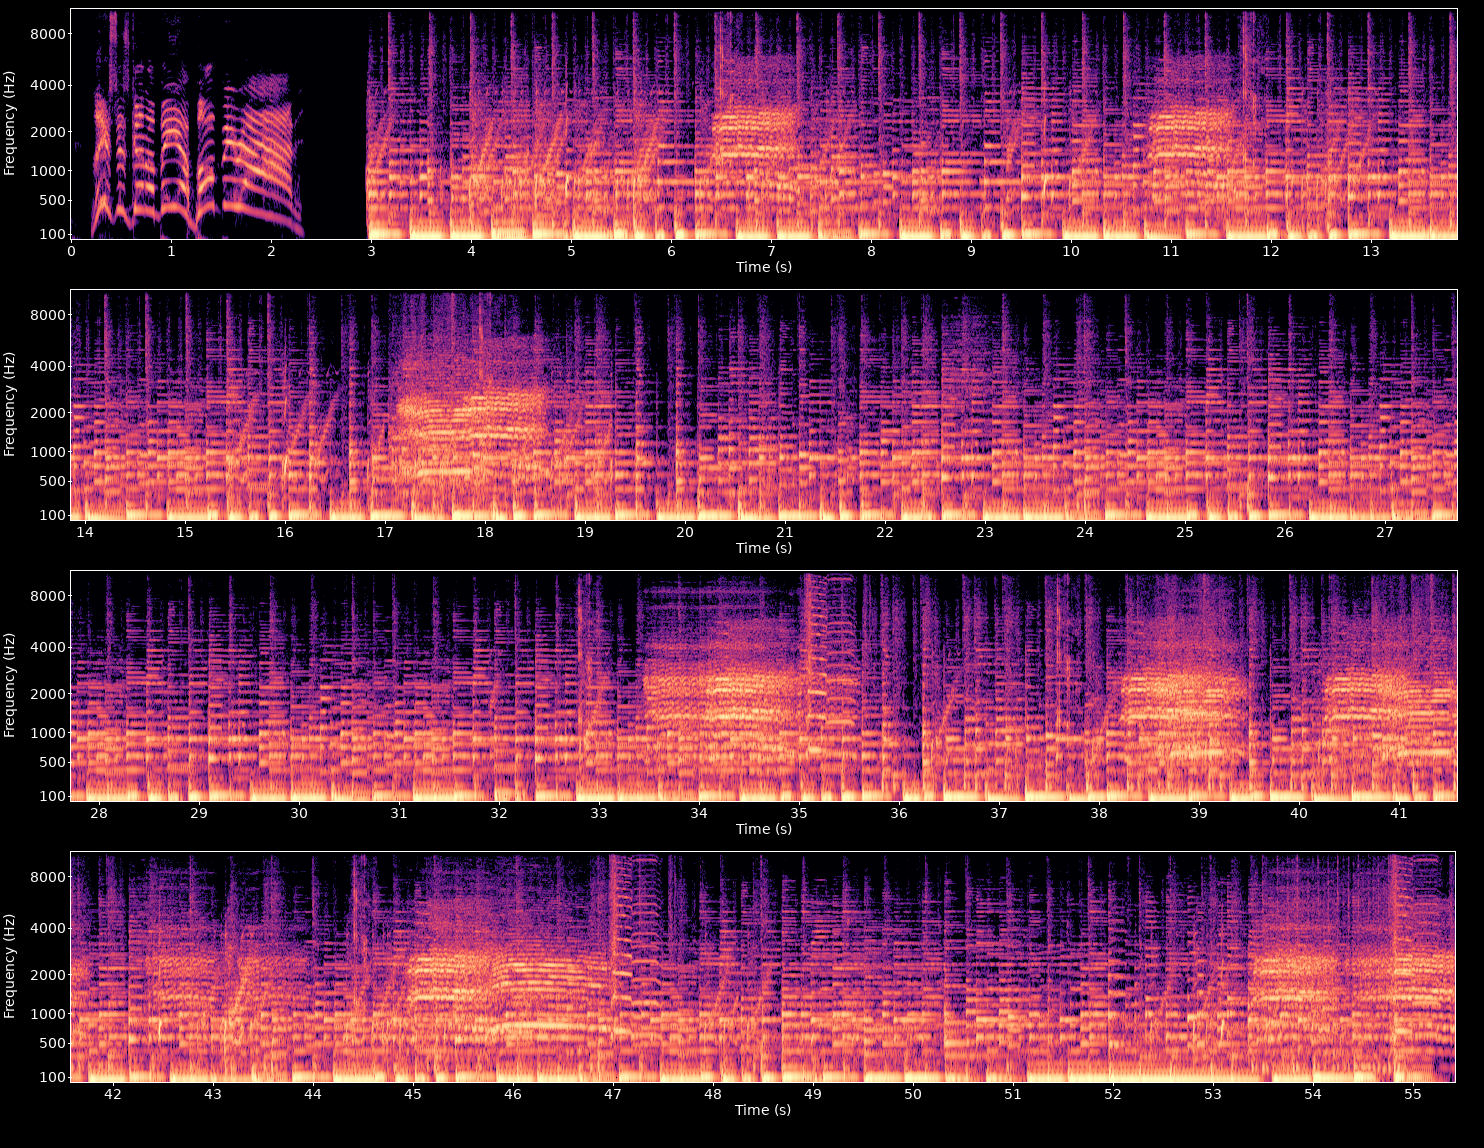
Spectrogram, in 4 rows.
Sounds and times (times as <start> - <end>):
Music: 3.0 - 55.4
Bleat: 6.4 - 7.4, 10.8 - 11.8, 17.1 - 19.3, 33.5 - 35.6, 38.2 - 39.5, 40.3 - 43.8, 44.9 - 47.5, 53.4 - 55.4.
